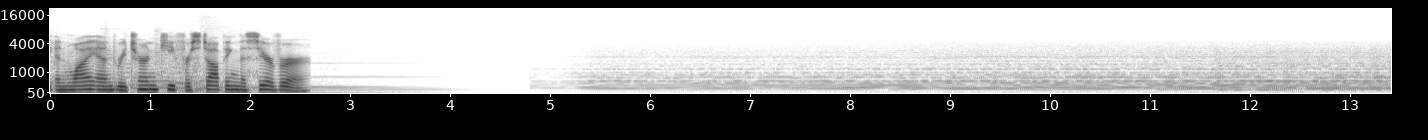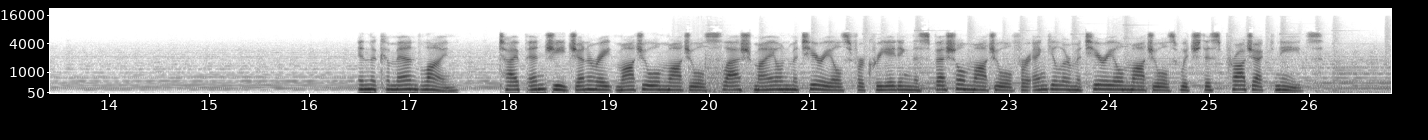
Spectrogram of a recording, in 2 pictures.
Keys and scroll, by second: 2.5 ctrl+c, 14.6 space, 18.6 space.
